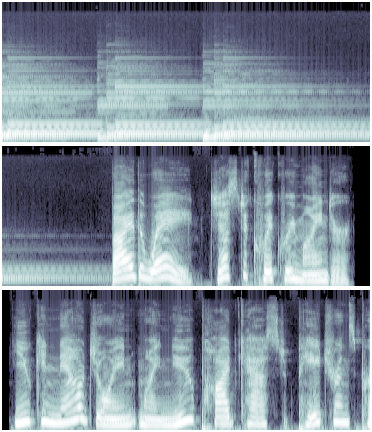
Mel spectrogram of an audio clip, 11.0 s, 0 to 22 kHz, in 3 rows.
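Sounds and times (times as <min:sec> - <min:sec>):
guitar F chord strummed on strings 4, 3 and 2: 0:00.0 - 0:04.8
speech: 0:04.8 - 0:11.0.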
